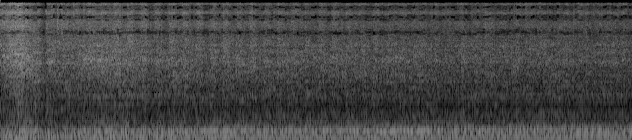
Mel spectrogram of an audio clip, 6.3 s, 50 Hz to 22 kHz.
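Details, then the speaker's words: 1987 BMW E30 325iS with M20B27 eta bottom end, first start after a new intake boot kit, AFM boot not yet clamped: lumpy, slightly uneven low drone; vacuum leaks remain. "well it runs that's good still definitely have some leaks obviously there's no clamps on the afm boot or anything like that so still have work to do"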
